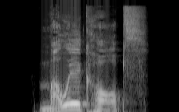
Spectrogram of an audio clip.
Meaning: genitive singular of Maulkorb
- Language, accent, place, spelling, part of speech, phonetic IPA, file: German, Germany, Berlin, Maulkorbs, noun, [ˈmaʊ̯lˌkɔʁps], De-Maulkorbs.ogg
